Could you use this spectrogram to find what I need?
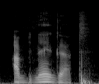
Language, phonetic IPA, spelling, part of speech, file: Polish, [abˈnɛɡat], abnegat, noun, Pl-abnegat.ogg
